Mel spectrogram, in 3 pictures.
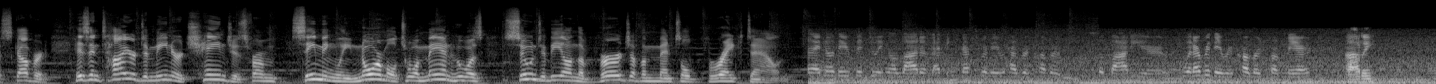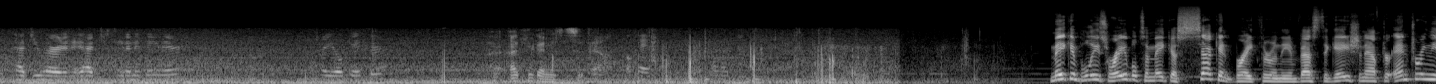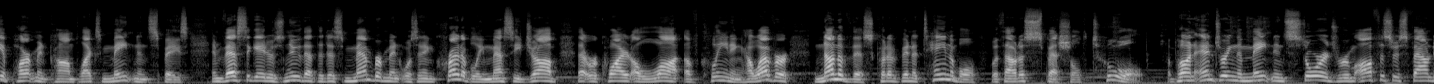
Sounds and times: Speech: 0.0s - 13.8s, 14.5s - 16.2s, 17.6s - 18.2s, 24.9s - 43.0s.

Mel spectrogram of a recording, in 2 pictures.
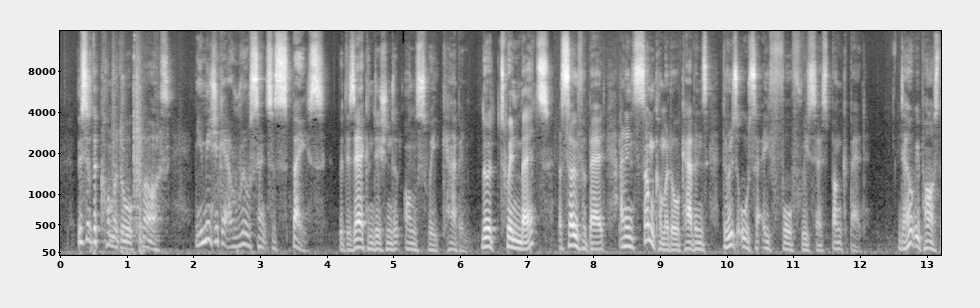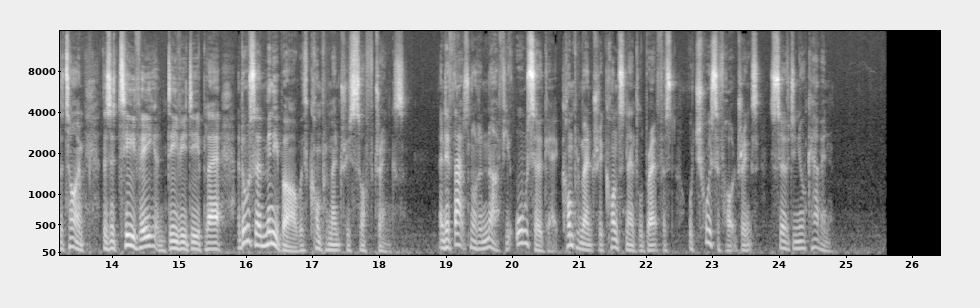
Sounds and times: Speech: 0.2s - 24.9s.

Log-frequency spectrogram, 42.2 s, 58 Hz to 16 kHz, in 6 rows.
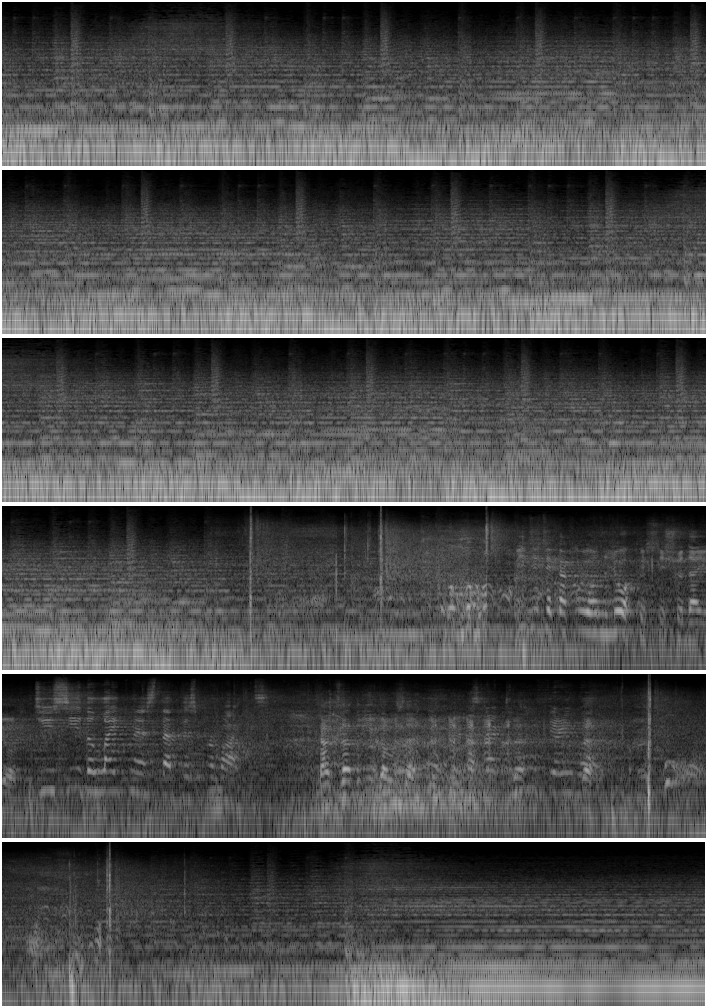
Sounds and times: Inside, large room or hall: 0.0s - 42.2s
Music: 0.0s - 42.2s.

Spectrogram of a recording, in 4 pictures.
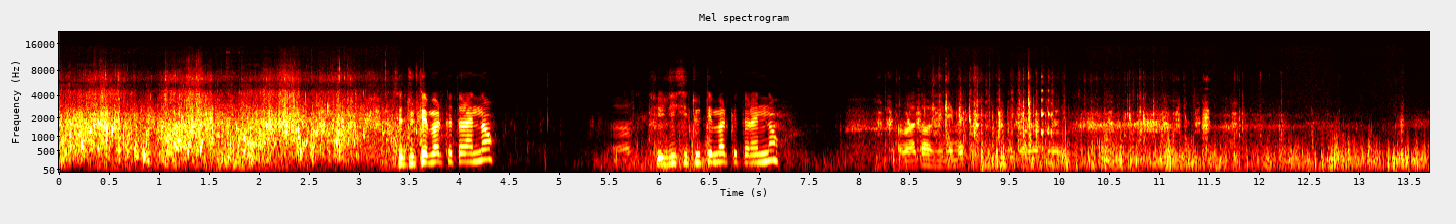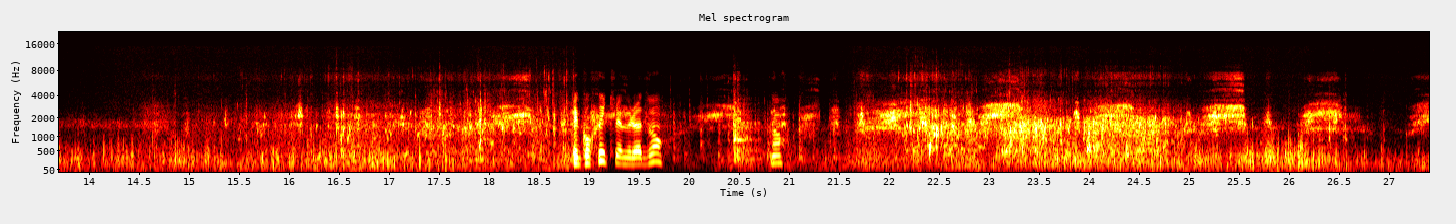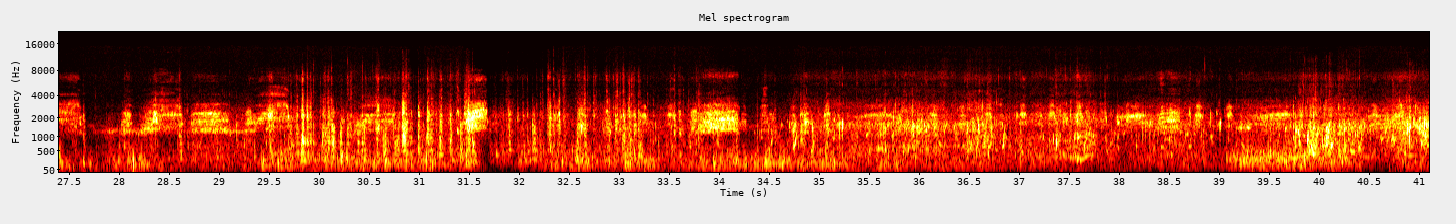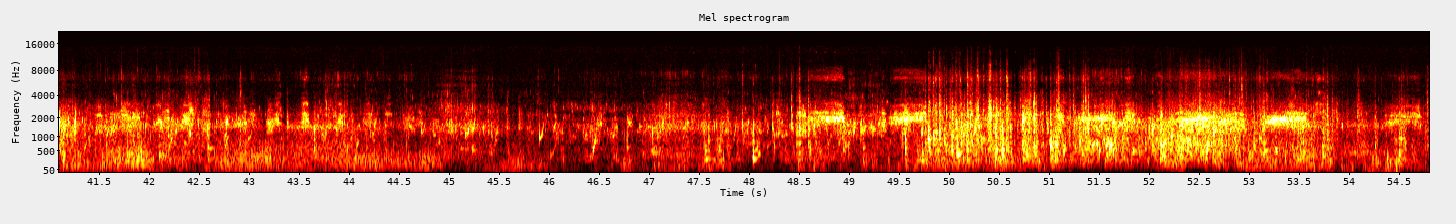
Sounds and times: Duck: 7.9s - 11.9s, 16.0s - 19.2s, 20.0s - 31.7s, 32.3s - 45.0s, 48.4s - 54.8s.

